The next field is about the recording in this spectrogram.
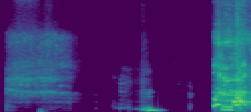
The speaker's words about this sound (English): I'm so sorry. You can cough. I just coughed, so.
